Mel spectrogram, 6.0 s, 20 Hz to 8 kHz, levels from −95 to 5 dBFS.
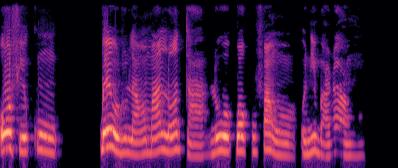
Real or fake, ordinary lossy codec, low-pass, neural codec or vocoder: real; Opus, 64 kbps; 7.2 kHz; none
